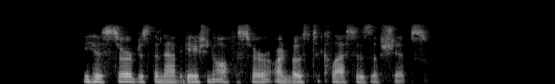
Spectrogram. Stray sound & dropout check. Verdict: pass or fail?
pass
